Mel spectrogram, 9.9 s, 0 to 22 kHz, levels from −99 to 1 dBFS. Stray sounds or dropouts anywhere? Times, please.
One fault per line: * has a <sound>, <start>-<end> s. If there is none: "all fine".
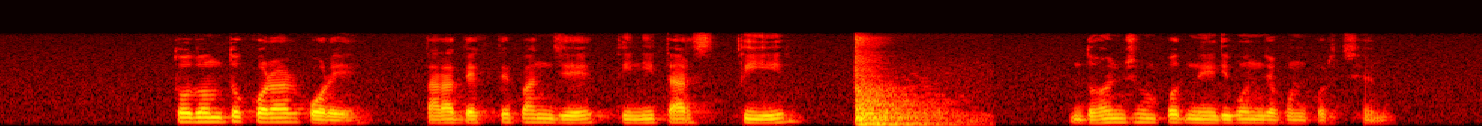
* has a thud, 5.7-6.6 s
